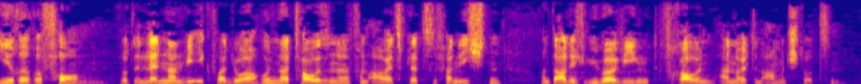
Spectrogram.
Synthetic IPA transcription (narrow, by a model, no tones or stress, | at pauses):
ʔiːʁəʁefɔɐmv̥ɪɐtɪnlɛndɐnviːekvadoːɐɦʊndɐtʰːaʊzn̩dəfɔnʔaɐbaɪt͡spl̥ɛt͡sn̩fɛɐnɪçtn̩ | ʊnt̚d̥adʊɐçʔyːbɐviːɡŋ̩tfʁ̥aʊənɛɐnɔʏtɪnʔa̰ɐmuːtʃtʏ̰ɐt͡sn̩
